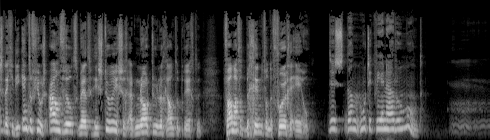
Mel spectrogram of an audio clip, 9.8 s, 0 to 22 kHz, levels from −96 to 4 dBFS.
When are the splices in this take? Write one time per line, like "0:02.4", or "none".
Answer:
0:02.5
0:03.3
